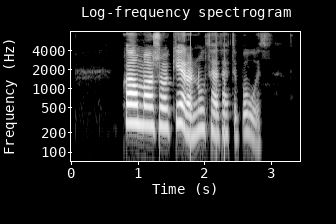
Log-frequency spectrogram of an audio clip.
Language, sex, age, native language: Icelandic, female, 40-49, Icelandic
